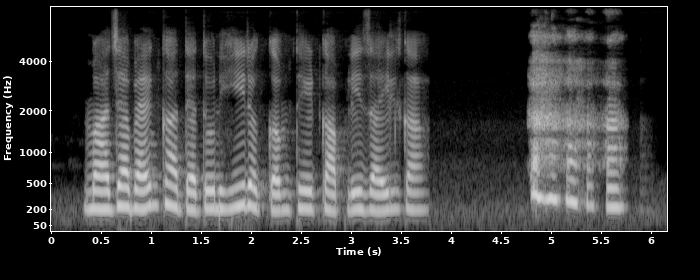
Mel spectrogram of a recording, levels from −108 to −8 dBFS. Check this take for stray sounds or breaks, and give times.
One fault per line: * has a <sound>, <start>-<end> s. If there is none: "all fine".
* has a laugh, 4.8-5.8 s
